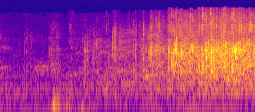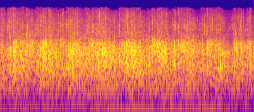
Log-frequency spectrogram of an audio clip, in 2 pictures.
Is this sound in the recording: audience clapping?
yes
